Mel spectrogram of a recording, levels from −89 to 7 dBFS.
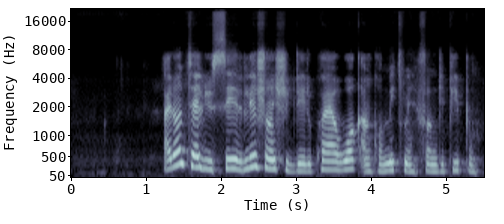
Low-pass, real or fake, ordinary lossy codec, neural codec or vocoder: none; fake; none; autoencoder, 48 kHz, 32 numbers a frame, DAC-VAE, trained on Japanese speech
